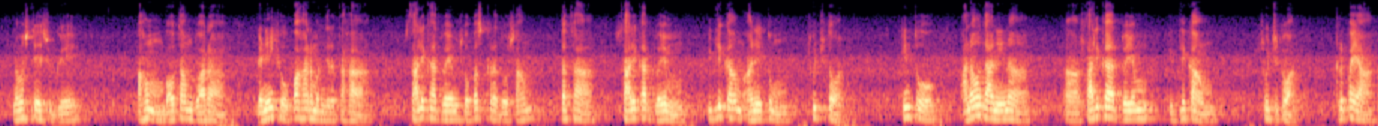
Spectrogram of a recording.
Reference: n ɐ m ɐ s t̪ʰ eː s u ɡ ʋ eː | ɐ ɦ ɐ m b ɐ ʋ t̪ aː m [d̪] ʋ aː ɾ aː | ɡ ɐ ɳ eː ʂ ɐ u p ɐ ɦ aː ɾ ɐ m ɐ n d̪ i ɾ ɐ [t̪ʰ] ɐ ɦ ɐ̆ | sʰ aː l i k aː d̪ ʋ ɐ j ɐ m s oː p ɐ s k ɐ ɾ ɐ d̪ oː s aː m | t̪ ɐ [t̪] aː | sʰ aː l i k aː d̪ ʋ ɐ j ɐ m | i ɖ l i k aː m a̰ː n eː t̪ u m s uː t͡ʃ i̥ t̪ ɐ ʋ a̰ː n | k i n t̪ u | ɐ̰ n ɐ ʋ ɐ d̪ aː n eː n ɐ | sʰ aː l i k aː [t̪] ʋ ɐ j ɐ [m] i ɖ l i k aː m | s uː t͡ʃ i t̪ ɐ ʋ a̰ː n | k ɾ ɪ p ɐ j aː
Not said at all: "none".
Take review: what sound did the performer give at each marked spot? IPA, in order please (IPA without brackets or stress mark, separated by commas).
d̪, t̪, t̪ʰ, d̪, m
